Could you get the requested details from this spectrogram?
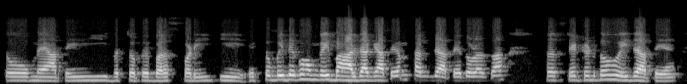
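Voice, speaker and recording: A woman's voice: lowish voice, a little fast. Chatty mother telling a home story. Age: middle-aged. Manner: chatty, animated, laughing often. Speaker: vlogger. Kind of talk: casual storytelling vlog.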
